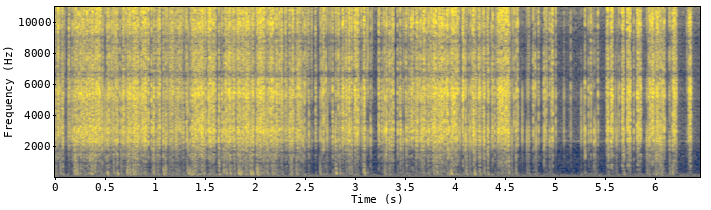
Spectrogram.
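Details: TG-TEK tablet with headphones plugged in while downloading: constant hiss with irregular crackles and pops coming and going. Happens only with headphones during downloads or multitasking, not during music playback; cause unconfirmed.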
